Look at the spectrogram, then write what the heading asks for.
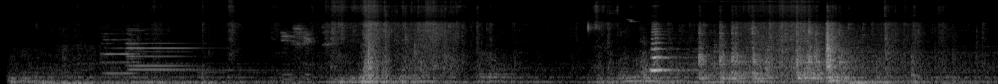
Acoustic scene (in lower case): elevator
